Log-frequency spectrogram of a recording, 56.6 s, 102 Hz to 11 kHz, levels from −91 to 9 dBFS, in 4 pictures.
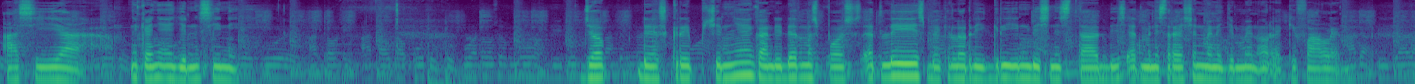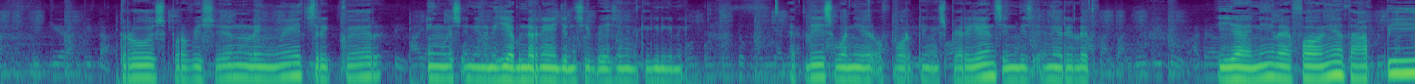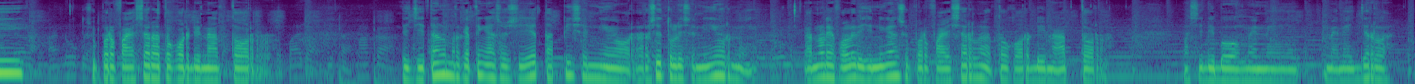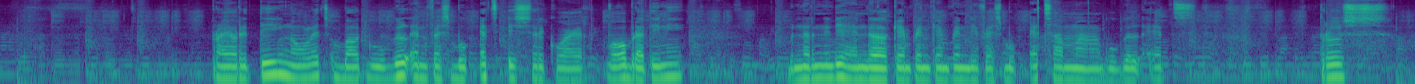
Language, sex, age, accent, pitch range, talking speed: Indonesian, male, 20-39, native, 125-145 Hz, 105 wpm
